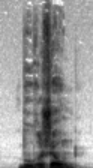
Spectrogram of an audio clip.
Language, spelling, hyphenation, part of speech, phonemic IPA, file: Dutch, boerenzoon, boe‧ren‧zoon, noun, /ˌbu.rə(n)ˈzoːn/, Nl-boerenzoon.ogg
- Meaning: 1. a farmer's son 2. farmboy, country-boy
